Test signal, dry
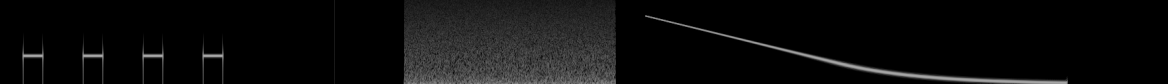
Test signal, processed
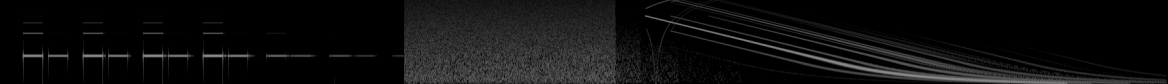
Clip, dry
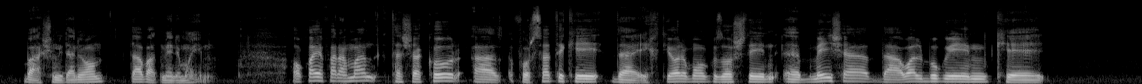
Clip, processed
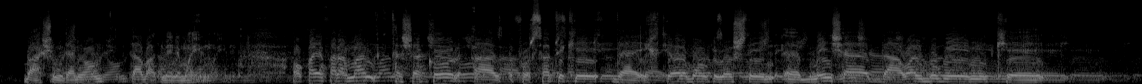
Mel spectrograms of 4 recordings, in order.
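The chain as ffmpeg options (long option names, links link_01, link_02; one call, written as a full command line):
ffmpeg -i in.wav -filter_complex "[0:a]acompressor=threshold=-25dB:ratio=6:attack=0.38:release=71:knee=1:detection=peak,highpass=frequency=300:poles=1,asplit=2[link_01][link_02];[link_02]aecho=0:1:251:0.224[link_03];[link_01][link_03]amix=inputs=2:normalize=0,asoftclip=type=tanh:threshold=-33.5dB,asplit=2[link_04][link_05];[link_05]adelay=630,lowpass=frequency=4000:poles=1,volume=-15dB,asplit=2[link_06][link_07];[link_07]adelay=630,lowpass=frequency=4000:poles=1,volume=0.47,asplit=2[link_08][link_09];[link_09]adelay=630,lowpass=frequency=4000:poles=1,volume=0.47,asplit=2[link_10][link_11];[link_11]adelay=630,lowpass=frequency=4000:poles=1,volume=0.47[link_12];[link_06][link_08][link_10][link_12]amix=inputs=4:normalize=0[link_13];[link_04][link_13]amix=inputs=2:normalize=0" out.wav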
